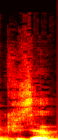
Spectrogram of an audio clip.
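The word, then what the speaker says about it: Quzen: Puis, si on bouge par dans le fond, la plateforme médicale là, que vous avez créée, tu me dirais si je prononce bien la cuisine, c'est ça?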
